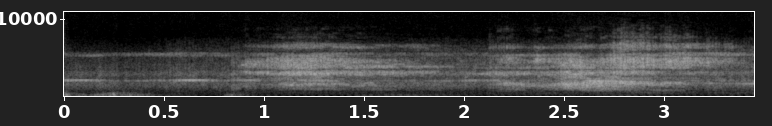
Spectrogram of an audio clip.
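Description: A large explosion booms against a spaceship.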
